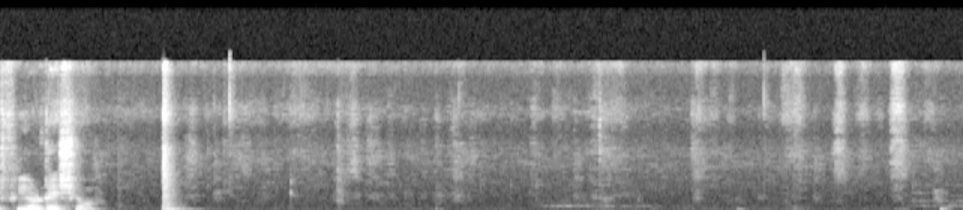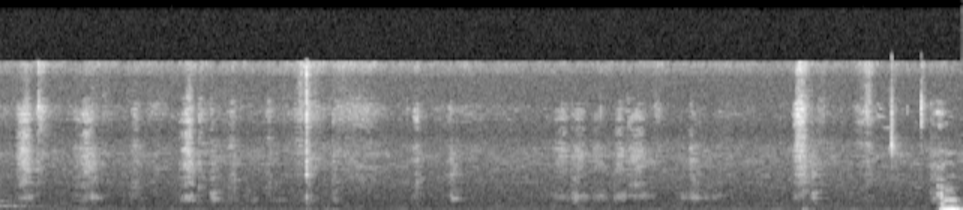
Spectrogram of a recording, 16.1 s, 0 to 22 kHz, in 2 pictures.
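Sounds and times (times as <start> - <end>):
pen scratching on paper: 1.6 - 10.9, 12.6 - 15.0.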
